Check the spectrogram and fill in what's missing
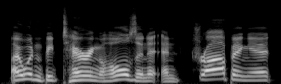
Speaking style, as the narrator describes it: the teenager raised his voice

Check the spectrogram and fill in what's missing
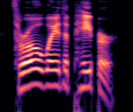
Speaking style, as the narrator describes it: called out

